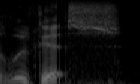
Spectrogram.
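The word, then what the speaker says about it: Lukes: And Nathan Lucas fouls it up. It's interesting. You know, his last name is spelled like Luke's, but the pronunciation according to the pronunciation guide is Lucas.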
